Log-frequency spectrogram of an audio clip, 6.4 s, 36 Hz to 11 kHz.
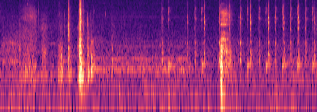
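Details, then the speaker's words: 2021 Honda Forza 125 at 35,000 miles, no crank: scattered sharp clicks from the battery area with no cranking, even with a jump battery connected. The battery read a low 12.18 V and had loose terminals; the cause is still being traced. "so it's still clicking."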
